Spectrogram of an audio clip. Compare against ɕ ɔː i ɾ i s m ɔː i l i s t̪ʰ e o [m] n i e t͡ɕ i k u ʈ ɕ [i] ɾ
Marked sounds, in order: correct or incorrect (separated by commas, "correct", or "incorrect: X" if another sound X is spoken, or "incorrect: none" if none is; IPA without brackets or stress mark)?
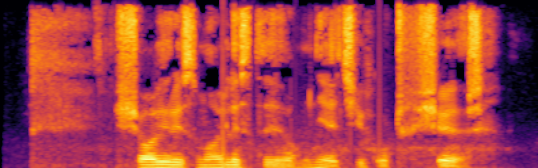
correct, incorrect: e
